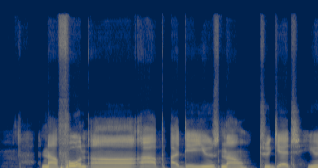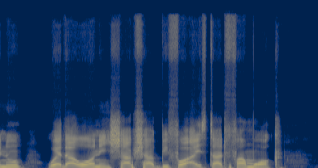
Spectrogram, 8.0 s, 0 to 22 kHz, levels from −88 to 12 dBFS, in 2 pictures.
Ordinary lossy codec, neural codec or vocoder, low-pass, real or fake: none; autoencoder, 48 kHz, 128 numbers a frame, DAC-VAE, trained on Japanese speech; none; fake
